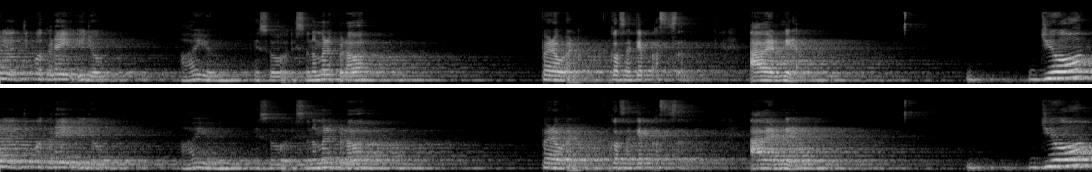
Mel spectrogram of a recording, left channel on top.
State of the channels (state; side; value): normal; both; correlation 0.56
